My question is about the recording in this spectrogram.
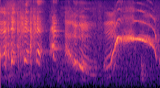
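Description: Baby laughing in quick bursts, with a high-pitched squeal near the end.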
